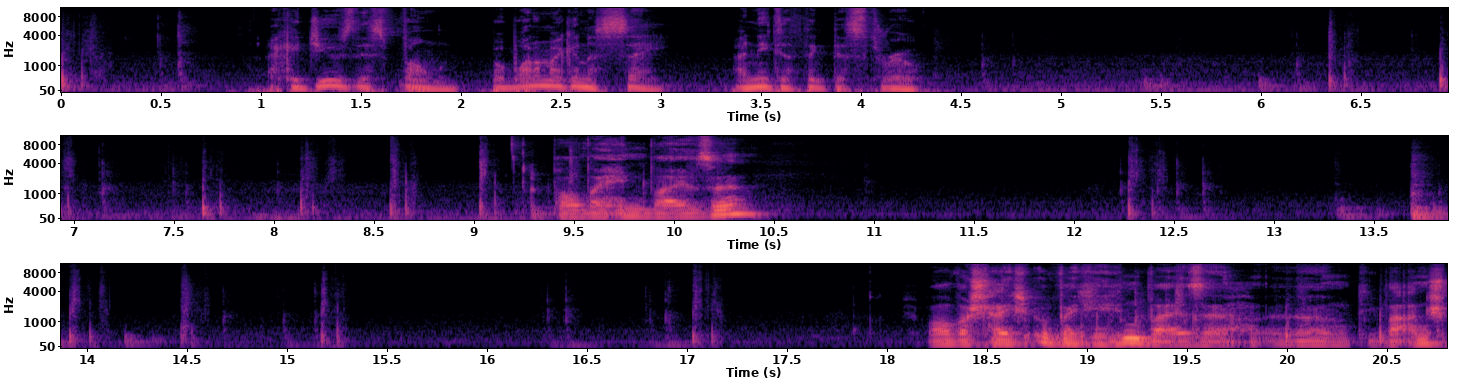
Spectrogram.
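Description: An older man talks calmly into a microphone.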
